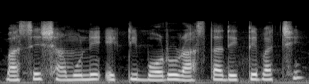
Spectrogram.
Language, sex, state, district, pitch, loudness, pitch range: Bengali, female, West Bengal, Cooch Behar, 225 Hz, -14 LUFS, 205-235 Hz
